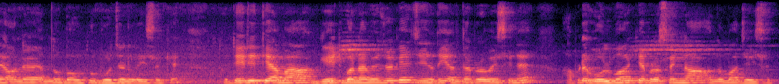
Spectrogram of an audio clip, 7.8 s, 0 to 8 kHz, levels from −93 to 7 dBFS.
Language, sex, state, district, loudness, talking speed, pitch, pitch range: Gujarati, male, Gujarat, Valsad, -15 LUFS, 190 wpm, 165 Hz, 155-175 Hz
